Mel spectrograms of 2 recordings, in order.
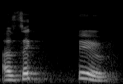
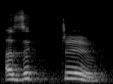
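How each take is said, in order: No difference in how they are said.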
